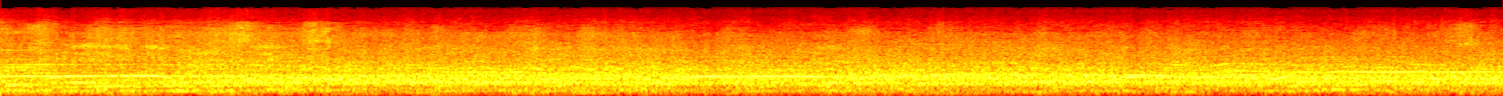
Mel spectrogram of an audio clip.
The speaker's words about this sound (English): Every time the president is shown on screen, the crowd boos. And then they began chanting, "Lock him up, lock him up."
